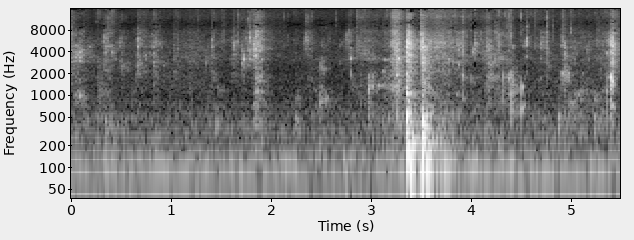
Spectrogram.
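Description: Wet chewing and lip-smacking while eating sauced barbecue ribs, with small scattered clicks and a louder mouth sound about three and a half seconds in, over a low steady hum.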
